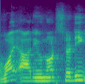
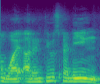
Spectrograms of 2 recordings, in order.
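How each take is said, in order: First: The words 'are' and 'not' are said separately. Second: The words 'are' and 'not' are contracted together. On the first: "এভাবেও বলতে পারি" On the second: "fluency বাড়াতে গেলে আমরা short form ব্যবহার করি"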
